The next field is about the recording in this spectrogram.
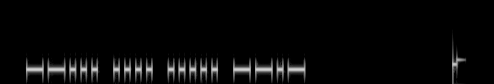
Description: Morse code, heard as a keyed tone, about 22 wpm, 700 Hz. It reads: 7H5Q
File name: practice / 22wpm / Four Letter-Number Combinations - 22wpm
